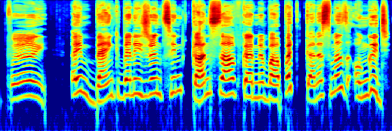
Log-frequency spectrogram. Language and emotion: Kashmiri, disgusted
